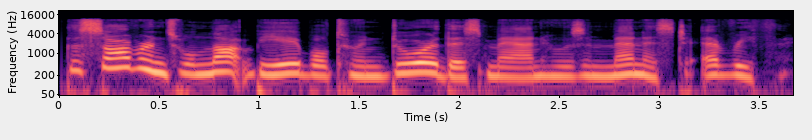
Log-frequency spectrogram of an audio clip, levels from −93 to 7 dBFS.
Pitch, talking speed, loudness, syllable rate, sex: 215 Hz, 260 wpm, -17 LUFS, 7.2 syllables/s, female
